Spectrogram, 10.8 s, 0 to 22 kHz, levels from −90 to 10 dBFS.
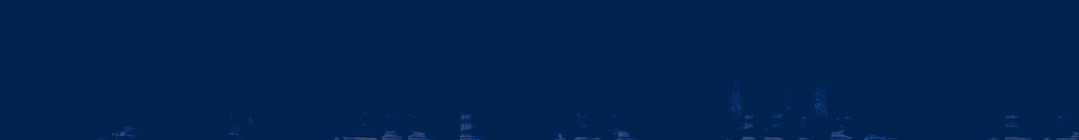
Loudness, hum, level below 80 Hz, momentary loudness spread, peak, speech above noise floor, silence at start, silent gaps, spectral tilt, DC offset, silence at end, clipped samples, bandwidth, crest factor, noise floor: -69 LUFS; none; under -90 dBFS; 1 LU; -48 dBFS; over 19 dB; 0 s; none; -4 dB/octave; under 0.1%; 0 s; under 0.1%; 10 kHz; 26 dB; under -90 dBFS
